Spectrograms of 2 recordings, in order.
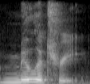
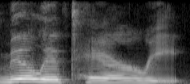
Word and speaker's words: military: final letters 8ry military in British English they often cut out the a so instead of military it would be military military that a is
